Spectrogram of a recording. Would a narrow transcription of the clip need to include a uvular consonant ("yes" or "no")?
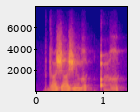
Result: yes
